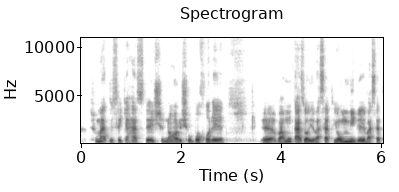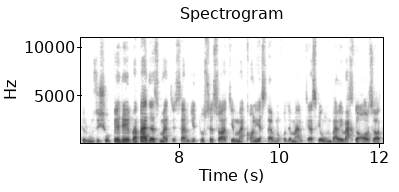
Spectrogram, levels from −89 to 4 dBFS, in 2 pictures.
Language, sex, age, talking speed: Persian, male, 50-69, 170 wpm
